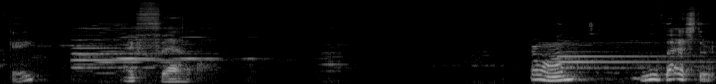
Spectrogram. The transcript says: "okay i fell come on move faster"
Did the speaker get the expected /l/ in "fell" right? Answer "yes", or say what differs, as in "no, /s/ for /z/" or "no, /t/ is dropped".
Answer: yes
